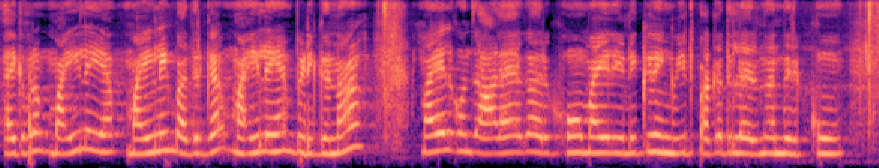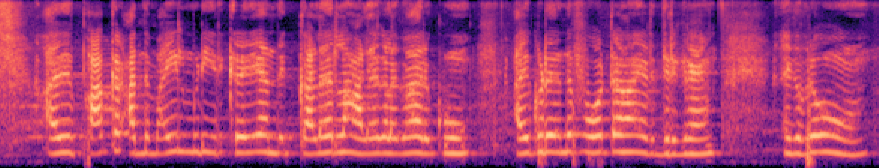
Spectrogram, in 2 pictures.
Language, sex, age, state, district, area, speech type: Tamil, female, 18-30, Tamil Nadu, Thoothukudi, rural, spontaneous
